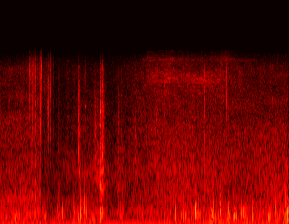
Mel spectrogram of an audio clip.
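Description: Outdoor background noise: a steady low rumble, with a few light clicks and taps between about half a second and a second and a half in.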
